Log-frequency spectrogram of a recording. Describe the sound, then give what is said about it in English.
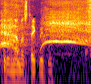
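Giant goats from Norse mythology, named Tooth Gnasher and Teeth Grinder, screech loudly in a film scene: a quick run of harsh, wavering bleats, then one long, thin, high-pitched cry that holds steady before fading out. “Screechy, screechy goats.”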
